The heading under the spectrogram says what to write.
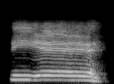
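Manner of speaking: ordinary talk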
